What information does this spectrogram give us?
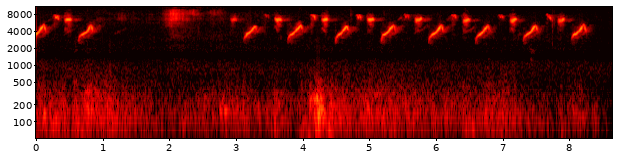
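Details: Japanese tit singing in the wild, a steady string of paired notes, a high sharp note followed by a rising whistled slur, repeated about a dozen times, with faint low background noise.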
